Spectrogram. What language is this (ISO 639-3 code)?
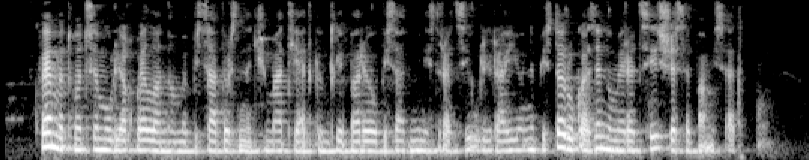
kat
